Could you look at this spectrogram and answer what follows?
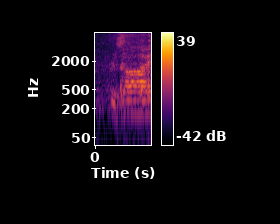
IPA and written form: prɪˈzaɪd (preside)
